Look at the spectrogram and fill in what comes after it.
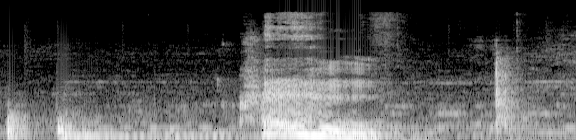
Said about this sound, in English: You do that, you hear a sound of someone clearing their throat.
